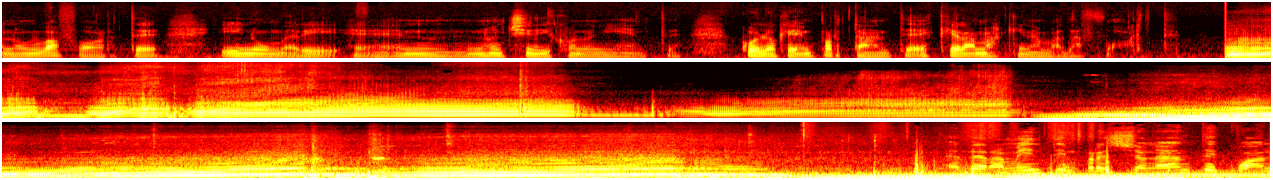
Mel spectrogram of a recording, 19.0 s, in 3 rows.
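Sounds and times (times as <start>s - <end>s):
car engine accelerating hard: 6.1s - 19.0s.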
